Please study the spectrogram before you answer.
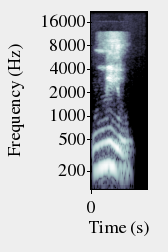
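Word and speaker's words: knew: K and the N the K doesn't have a sound okay so we just say no and new okay we don't pronounce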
